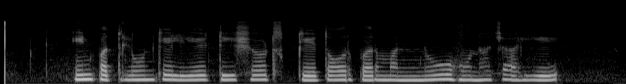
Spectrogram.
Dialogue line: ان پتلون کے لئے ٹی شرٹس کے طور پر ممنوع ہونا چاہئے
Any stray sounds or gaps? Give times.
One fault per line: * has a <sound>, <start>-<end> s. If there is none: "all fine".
all fine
